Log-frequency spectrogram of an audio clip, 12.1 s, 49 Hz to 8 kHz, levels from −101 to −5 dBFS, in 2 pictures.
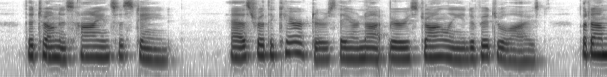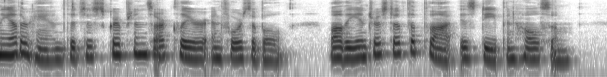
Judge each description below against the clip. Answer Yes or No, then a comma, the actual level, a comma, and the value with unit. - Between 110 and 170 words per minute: No, average, 185 wpm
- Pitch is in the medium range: Yes, medium, 175 Hz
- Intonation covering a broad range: No, average, 3.5 semitones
